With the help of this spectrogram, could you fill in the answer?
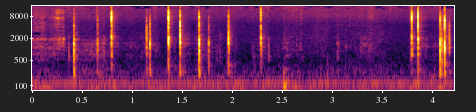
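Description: Long acrylic nails tap and scratch the top face of a small printed paperboard Yardley rose & rhubarb soap bar box, likely still holding the soap, as it rests on white fur. Quiet, crisp, dry clicks come in irregular bursts, with faint soft scratching between them, a pause in the middle, and a quick flurry at the end.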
